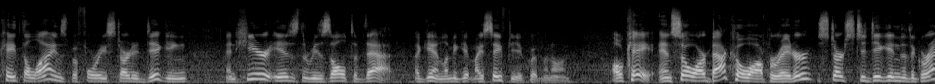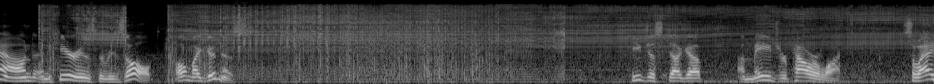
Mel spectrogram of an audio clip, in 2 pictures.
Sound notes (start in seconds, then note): 10.5 electricity crackles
